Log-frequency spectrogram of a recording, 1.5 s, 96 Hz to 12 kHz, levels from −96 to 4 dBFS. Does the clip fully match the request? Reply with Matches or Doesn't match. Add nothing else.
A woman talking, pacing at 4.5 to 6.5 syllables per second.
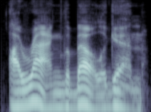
Doesn't match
